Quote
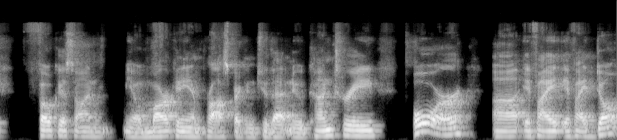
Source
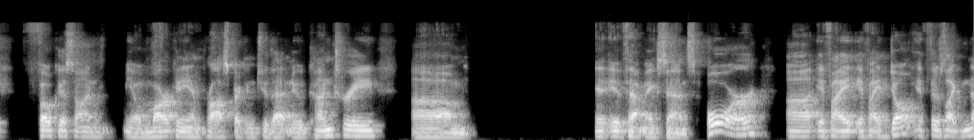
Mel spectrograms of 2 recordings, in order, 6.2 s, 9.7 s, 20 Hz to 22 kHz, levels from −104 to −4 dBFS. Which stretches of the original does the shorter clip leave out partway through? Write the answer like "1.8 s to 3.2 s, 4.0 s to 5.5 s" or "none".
4.0 s to 6.9 s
